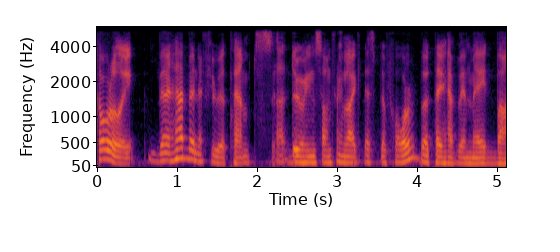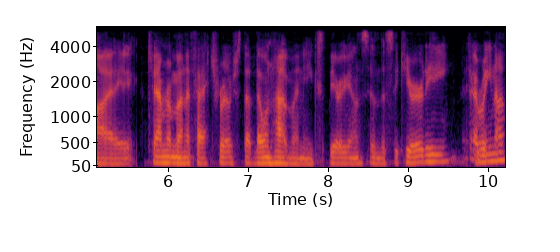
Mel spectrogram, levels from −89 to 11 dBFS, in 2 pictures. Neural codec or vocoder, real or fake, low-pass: codec, 24 kHz, 1.5 kbps, HILCodec; fake; 5.4 kHz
